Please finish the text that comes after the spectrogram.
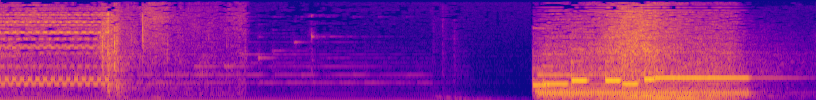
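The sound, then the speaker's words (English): A telephone rings twice with no talking: a bright, buzzy electronic trill fades out over a few seconds, then after a short silence a second loud ring sounds for about a second and a half. “Now you can answer the phone.”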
